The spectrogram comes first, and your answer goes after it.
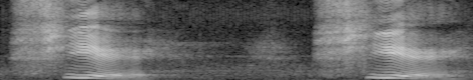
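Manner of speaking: "fear" said alone as fee-eh, falling; "fear" as an isolated teaching word, no final r; pronunciation demo. Shown as a demonstration. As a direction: model "fear" as fee-eh, pausing between repeats. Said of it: "This is pronounced as".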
